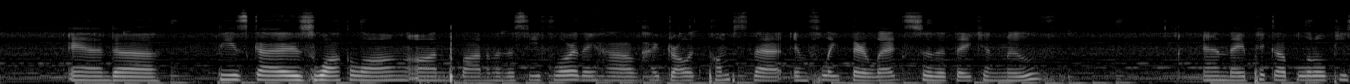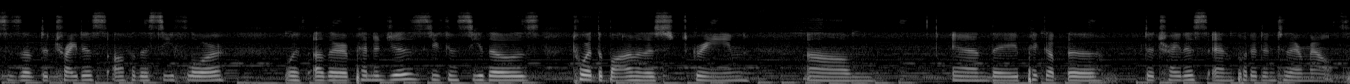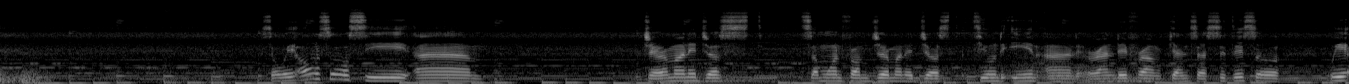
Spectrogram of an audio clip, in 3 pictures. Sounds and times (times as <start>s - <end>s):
Speech: 0.7s - 1.6s, 2.2s - 10.5s, 12.0s - 15.7s, 21.6s - 22.2s, 23.0s - 27.2s.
